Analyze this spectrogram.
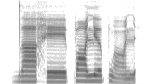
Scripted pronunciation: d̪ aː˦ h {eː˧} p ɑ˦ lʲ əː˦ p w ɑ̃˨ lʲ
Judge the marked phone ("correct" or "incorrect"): correct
